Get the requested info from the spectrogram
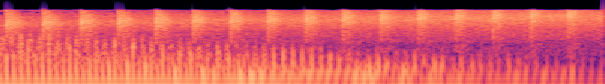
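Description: Synthesized sweep sound effect: filtered noise pulsing rhythmically, about ten pulses a second, over a low rumble. Its upper range fades away as the filter closes, and the whole sound dies down near the end.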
